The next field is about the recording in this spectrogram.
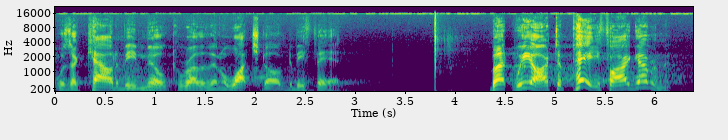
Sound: slap

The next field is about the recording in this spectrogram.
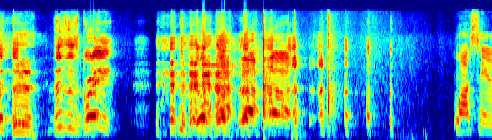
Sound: all laughing

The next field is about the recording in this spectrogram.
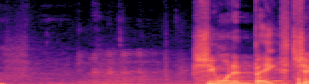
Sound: congregation laughing

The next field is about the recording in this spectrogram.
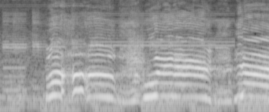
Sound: laughing

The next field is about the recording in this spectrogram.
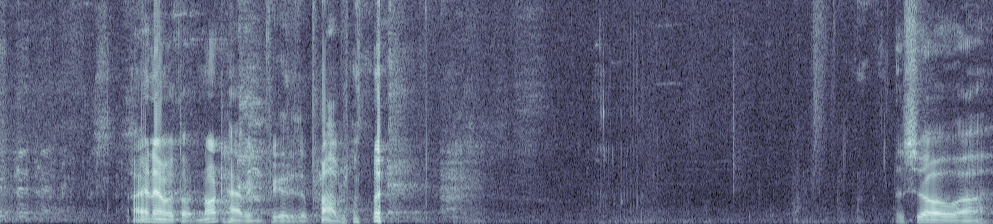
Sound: laughter; laughs

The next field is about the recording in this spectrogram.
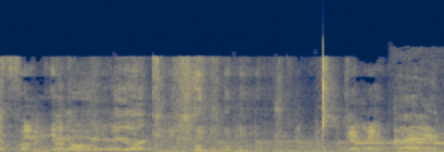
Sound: laughing

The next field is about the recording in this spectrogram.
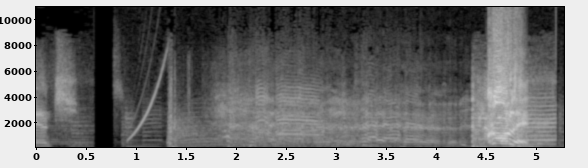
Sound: more cute laughter, this time from everyone else

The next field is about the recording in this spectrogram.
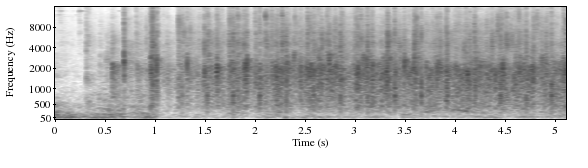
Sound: applause

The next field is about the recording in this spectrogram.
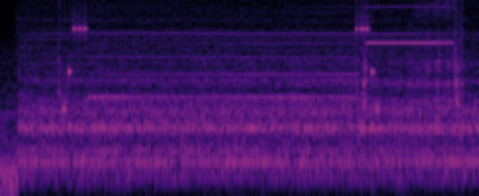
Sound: machine buzzes

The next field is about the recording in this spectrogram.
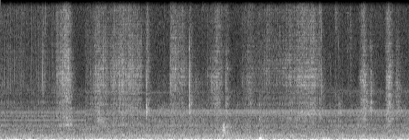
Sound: none

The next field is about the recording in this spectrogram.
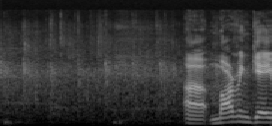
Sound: audience applauding

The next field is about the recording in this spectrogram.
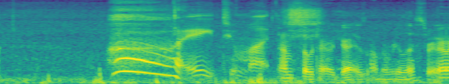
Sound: sighs

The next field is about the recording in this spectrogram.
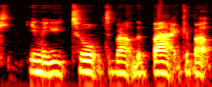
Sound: none

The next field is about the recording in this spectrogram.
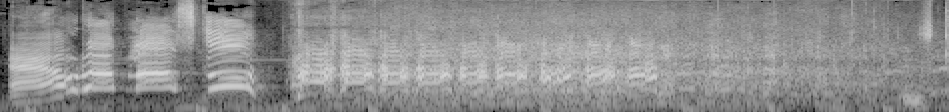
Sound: laughing

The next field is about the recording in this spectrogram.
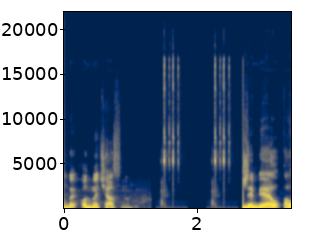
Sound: click

